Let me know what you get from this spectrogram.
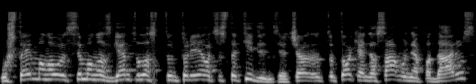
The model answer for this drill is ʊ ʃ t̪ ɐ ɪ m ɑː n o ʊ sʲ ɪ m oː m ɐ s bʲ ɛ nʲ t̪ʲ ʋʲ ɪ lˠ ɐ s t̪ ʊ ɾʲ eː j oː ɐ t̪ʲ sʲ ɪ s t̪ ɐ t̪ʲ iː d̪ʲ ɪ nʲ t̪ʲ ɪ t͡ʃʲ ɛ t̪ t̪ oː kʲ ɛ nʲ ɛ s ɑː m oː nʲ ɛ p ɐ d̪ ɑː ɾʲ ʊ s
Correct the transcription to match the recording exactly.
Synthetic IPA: ʊ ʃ t̪ ɐ ɪ m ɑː n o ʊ sʲ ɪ m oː n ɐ s ɡʲ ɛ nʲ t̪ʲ ʋʲ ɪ lˠ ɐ s t̪ ʊ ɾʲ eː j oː ɐ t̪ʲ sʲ ɪ s t̪ ɐ t̪ʲ iː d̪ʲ ɪ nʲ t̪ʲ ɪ t͡ʃʲ ɛ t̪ t̪ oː kʲ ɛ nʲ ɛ s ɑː m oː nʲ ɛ p ɐ d̪ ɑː ɾʲ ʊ s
